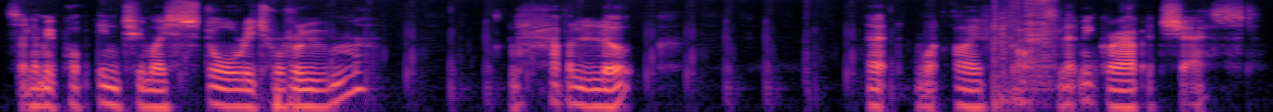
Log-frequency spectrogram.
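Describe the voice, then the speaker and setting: A gaming channel host from England, he has a fairly low, dark-toned voice and speaks slowly with long pauses. His casual gameplay commentary is chatty, rambling, and self-deprecating, full of fillers like "kinda," recorded far from the mic with slight background noise.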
